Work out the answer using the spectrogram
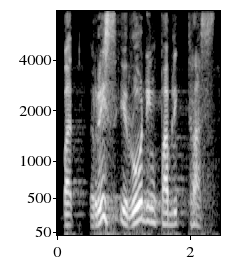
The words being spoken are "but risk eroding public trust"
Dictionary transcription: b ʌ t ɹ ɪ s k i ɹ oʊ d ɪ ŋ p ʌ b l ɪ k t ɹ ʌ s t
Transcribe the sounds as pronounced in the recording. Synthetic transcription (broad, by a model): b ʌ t ɹ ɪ s i ɹ oʊ d ɪ ŋ p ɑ b l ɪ k t ɹ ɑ s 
